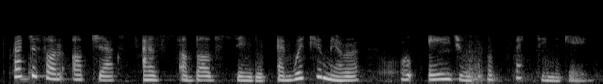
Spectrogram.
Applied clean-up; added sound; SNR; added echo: neural separator model SepFormer DNS4.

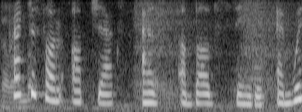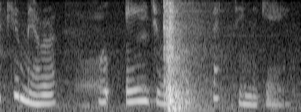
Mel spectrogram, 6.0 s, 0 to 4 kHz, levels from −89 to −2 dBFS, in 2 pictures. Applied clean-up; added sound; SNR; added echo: none; Motor vehicle (road); 2 dB; none.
